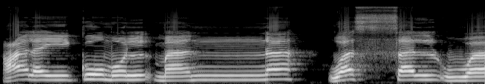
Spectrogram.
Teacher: نون مشدد ہے تو یہاں آواز ناک میں چھپائیں گے غنہ کریں گے.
